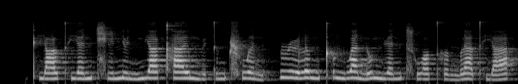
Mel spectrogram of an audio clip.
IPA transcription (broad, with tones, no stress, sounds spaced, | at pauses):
pʰ j ɑ˧˥ ʊ̯ t̪ʰ j ɛ˧˥ n t͡ɕʰ i˧˥ n y˨˩ n m j ä˥ kʰ a˥ ɪ̯ m y˨˩ t̪ i˦ ŋ ʈ͡ʂʰ w ə˥˩ n | ɻ ɻ̩˥˧ l ɤ˥˧ ŋ t̪ʰ ʊ˥˧ ŋ w a˥˩ n u˥ n̪ ɥ ɛ˧˥ n t͡sʰ w ɔ˧˥ t̪ʰ ɤ˨˩ ŋ l ä˥˩ t̪ʰ j ä˧˥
